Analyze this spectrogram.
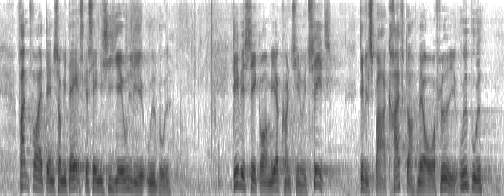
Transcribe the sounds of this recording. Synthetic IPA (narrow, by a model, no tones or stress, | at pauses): fʁam̰fɒ̽æd̥ensɒ̽mid̥ɛ̰ːsɡ̥æsenəsijeʊnliəʔuð̞ˠb̥uð̞ˠ | d̥e̝ʋe̝se̝ɡ̥ʁɐme̝ːɐkʰɒ̽nt͡sʰinuit͡sʰe̝̰ːd̥ː | e̝ʋe̝lsb̥ɑ̰̈ːkʰʁafd̥ɐmeɒʊɐflø̰ð̰ˠiəʔuð̞ˠb̥uð̞ˠ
